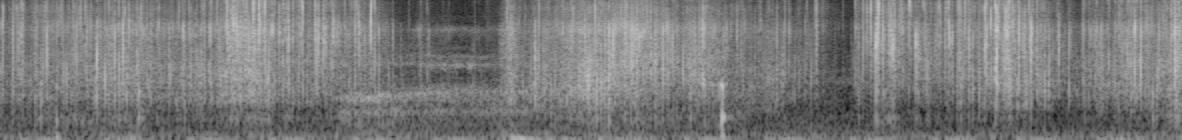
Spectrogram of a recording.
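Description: A large pink mass of play foam, a foam bead modelling clay with a solid, beaded texture, is squeezed in both hands and then stretched upward. Dense, bright crackling and crinkling from the beads rises and falls in bursts, with almost no low end.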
